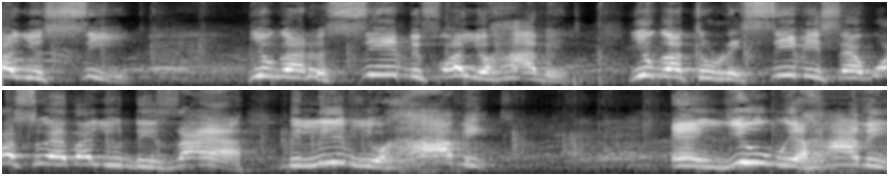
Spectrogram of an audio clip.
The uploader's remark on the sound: Live-recording.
